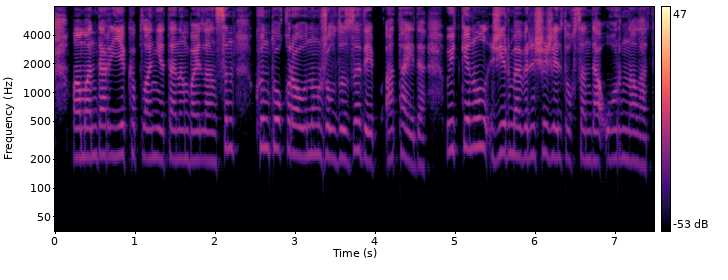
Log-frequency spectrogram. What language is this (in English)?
Kazakh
